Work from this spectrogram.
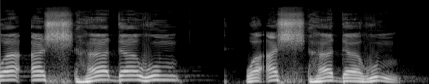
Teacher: shin sukun huruf shin wastul lisan atau tengah lidah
